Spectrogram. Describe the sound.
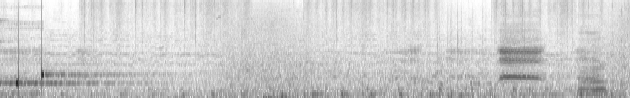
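Sheep and goats bleat in a farm video game. A few wavering bleats rise out of background game sounds while a man talks over them.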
